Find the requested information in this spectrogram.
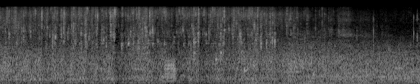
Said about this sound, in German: Wow, hier plätschert's.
